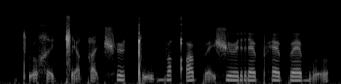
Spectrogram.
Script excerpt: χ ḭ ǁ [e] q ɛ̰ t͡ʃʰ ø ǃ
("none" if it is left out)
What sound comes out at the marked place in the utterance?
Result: ḛ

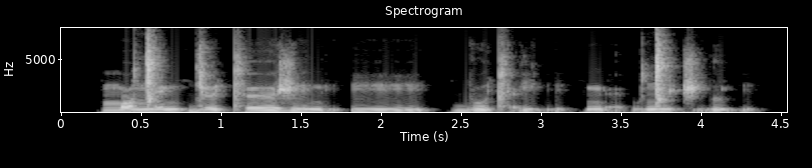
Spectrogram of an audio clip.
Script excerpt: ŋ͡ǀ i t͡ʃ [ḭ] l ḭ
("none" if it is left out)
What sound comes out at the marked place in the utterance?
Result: ḭ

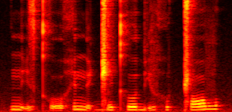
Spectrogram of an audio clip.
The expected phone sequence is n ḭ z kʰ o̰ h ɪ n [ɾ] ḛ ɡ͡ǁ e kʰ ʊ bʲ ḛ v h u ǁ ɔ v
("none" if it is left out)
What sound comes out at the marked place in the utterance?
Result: ɾ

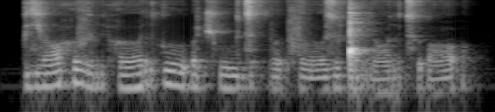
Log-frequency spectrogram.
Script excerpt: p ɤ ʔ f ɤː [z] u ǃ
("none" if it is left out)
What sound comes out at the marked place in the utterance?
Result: z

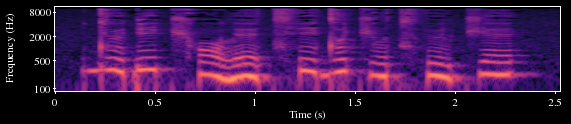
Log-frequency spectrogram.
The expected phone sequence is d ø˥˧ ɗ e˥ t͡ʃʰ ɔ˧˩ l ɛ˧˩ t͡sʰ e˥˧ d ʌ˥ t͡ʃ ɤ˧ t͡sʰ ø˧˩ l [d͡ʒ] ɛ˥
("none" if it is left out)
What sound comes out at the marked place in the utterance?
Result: t͡ʃ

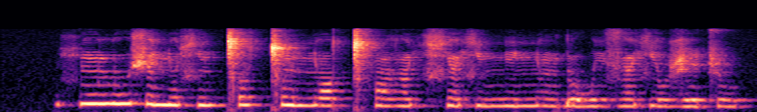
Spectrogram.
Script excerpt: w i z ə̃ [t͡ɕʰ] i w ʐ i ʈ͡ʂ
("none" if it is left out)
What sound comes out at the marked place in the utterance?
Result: ɕ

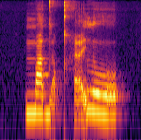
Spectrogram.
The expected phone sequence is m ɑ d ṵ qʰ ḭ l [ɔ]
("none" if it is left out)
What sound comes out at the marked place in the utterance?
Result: o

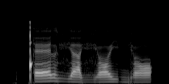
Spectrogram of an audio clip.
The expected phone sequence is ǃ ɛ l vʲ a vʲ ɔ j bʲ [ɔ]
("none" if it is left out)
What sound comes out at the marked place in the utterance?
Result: ɔ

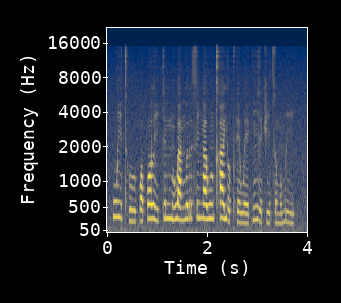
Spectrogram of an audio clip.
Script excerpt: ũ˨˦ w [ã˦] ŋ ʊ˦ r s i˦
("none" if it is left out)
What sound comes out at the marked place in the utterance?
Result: a˦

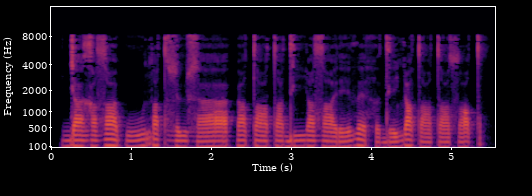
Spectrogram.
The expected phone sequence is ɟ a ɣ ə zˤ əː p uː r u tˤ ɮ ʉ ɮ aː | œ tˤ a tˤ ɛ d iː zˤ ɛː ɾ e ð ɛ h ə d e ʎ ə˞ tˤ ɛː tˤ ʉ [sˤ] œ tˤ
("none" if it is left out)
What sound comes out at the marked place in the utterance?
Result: sˤ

